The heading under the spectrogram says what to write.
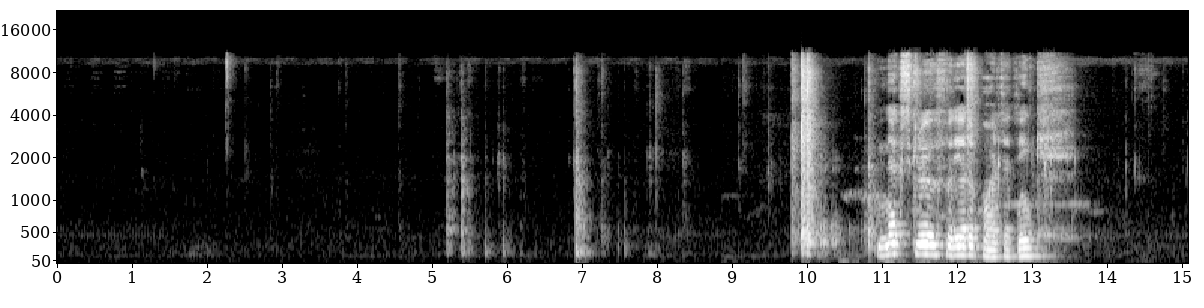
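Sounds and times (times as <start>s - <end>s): small wooden parts clicking: 2.1s - 3.0s.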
